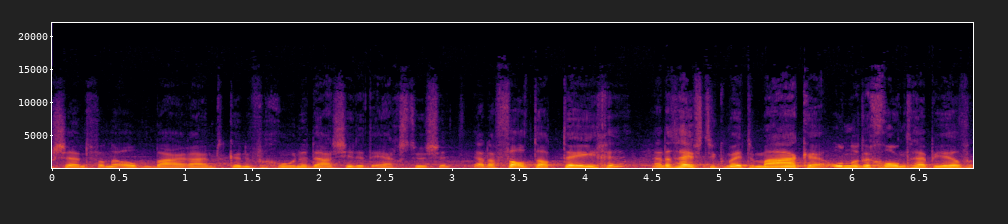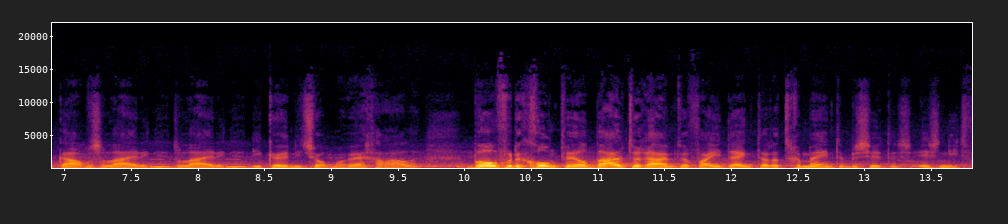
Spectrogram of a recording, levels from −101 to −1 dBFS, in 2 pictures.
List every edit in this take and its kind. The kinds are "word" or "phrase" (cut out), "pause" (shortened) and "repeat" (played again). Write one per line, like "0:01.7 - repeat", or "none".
0:03.0 - pause
0:04.4 - pause
0:07.8 - repeat
0:10.7 - word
